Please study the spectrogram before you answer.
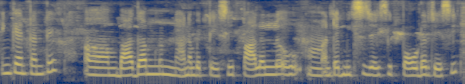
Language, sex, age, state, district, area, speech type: Telugu, female, 18-30, Telangana, Mancherial, rural, spontaneous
